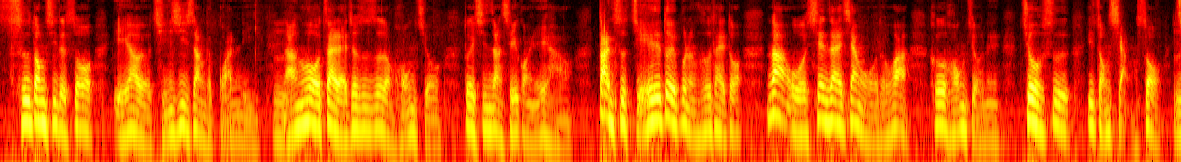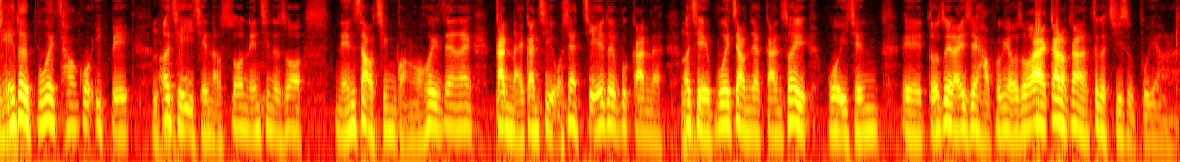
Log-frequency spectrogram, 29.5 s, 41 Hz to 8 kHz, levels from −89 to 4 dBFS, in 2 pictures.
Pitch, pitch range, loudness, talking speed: 115 Hz, 105-135 Hz, -21 LUFS, 270 characters per minute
